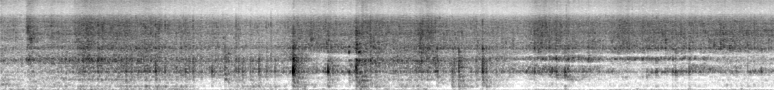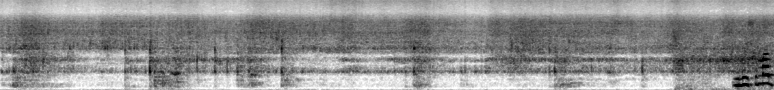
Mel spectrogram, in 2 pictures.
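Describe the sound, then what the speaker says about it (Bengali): Hilsa fish frying in hot oil in a kadai on a gas stove, a soft continuous sizzle with bubbling crackle that rises slightly toward the end, no talk. "মাছগুলো ভেজে নেব।"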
